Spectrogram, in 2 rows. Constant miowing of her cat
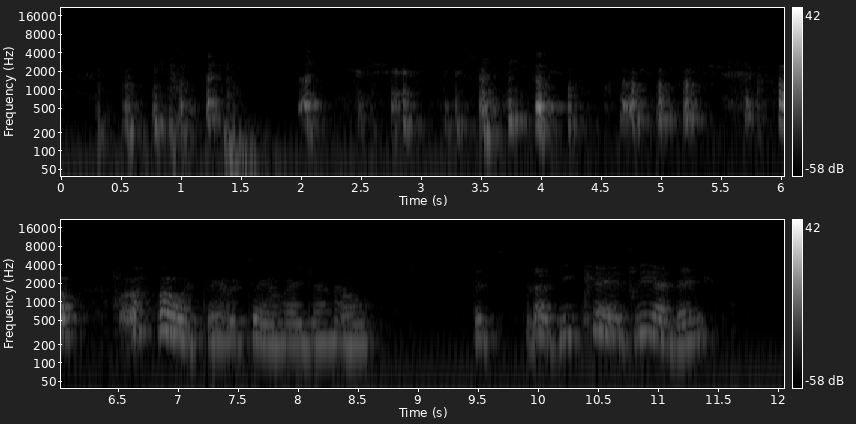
0:00.0 0:00.5, 0:02.4 0:03.1

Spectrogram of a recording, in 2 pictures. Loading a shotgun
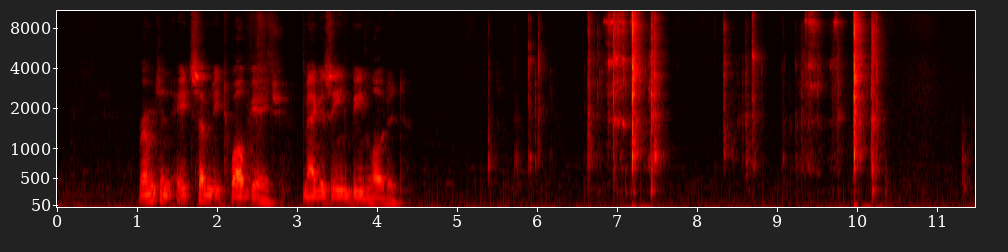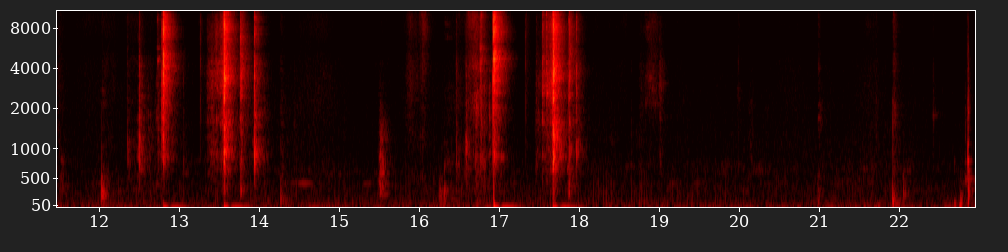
0:05.4 0:07.6, 0:08.3 0:10.4, 0:12.4 0:14.1, 0:16.5 0:18.1

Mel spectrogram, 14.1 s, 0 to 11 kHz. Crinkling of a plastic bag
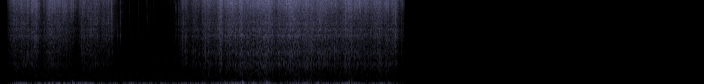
0:00.2 0:08.1

